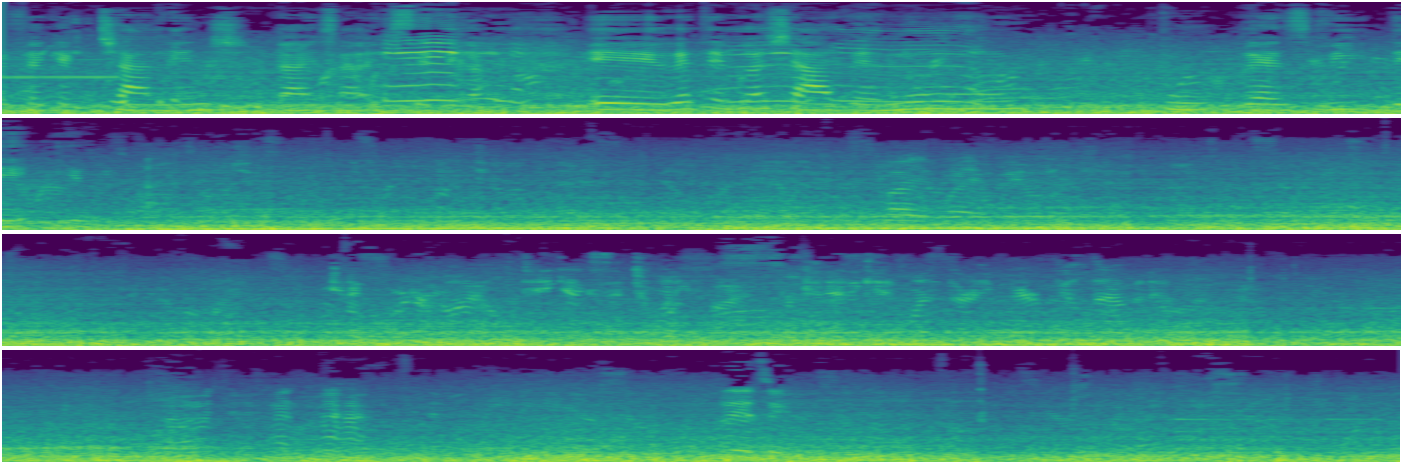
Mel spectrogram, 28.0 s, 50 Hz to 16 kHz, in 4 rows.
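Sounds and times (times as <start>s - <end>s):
faint voices: 0.0s - 25.0s
car engine and road noise: 0.0s - 27.9s.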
